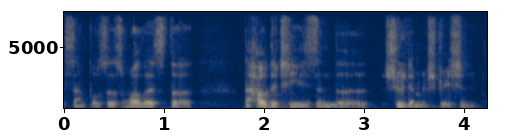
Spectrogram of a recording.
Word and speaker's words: Gouda: And then also there, they did a demonstration of, it's actually pronounced Gouda cheese. I always thought it was Gouda, but they pronounce it Gouda.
